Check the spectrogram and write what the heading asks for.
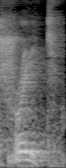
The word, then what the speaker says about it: treat: Do you understand the word treat? Treat. A treat. Like a treatment. No. T-R-E-A-T, not threat.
